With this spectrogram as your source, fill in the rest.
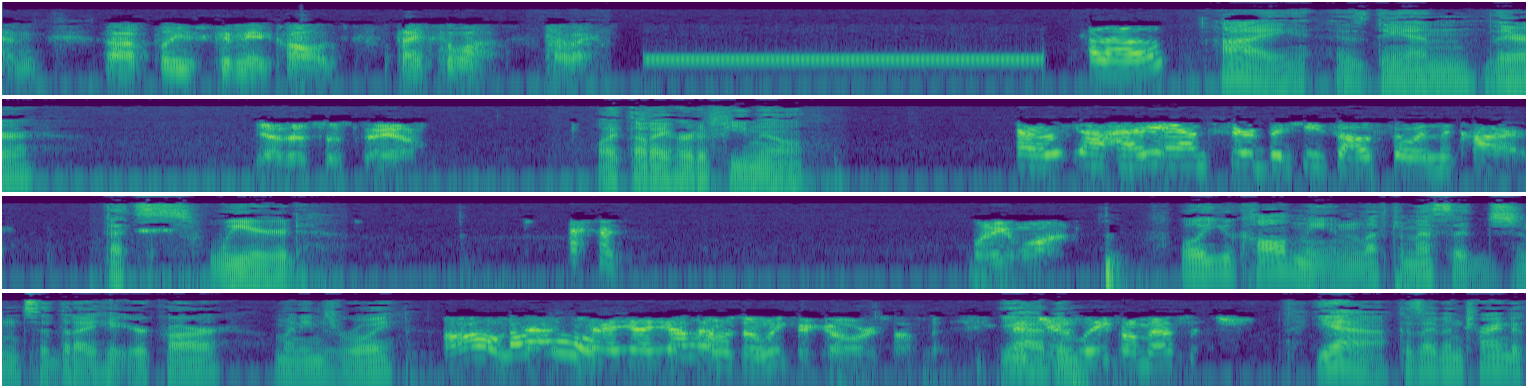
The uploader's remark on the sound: Prank Phone Calls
